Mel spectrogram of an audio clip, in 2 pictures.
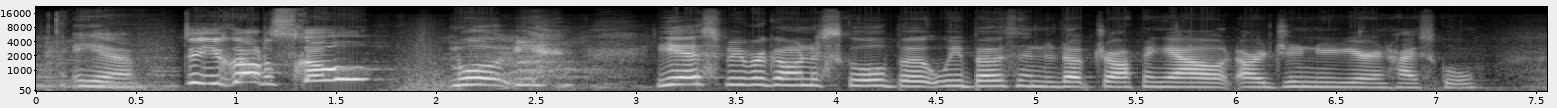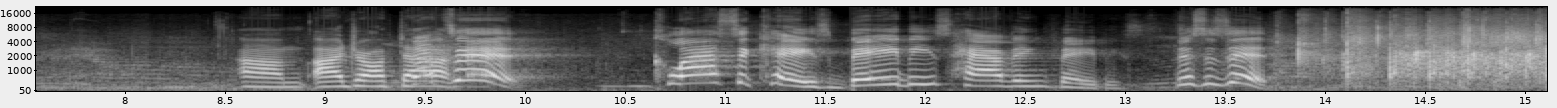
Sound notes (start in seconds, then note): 2.2 snickers; 13.7 audience applauding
